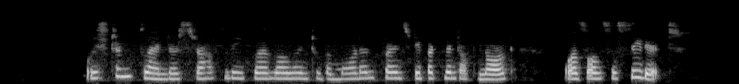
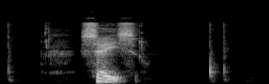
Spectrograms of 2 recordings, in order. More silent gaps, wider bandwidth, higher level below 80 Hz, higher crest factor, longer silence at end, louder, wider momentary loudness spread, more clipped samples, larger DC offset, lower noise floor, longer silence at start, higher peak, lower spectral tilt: neither; second, 7.8 kHz vs 9.6 kHz; second, -68 dBFS vs -60 dBFS; about the same, 18 dB vs 20 dB; about the same, 0.65 s vs 0.55 s; second, -19 LUFS vs -16 LUFS; second, 7 LU vs 24 LU; neither; neither; about the same, -75 dBFS vs -73 dBFS; about the same, 0.85 s vs 0.8 s; about the same, -2 dBFS vs -2 dBFS; first, -5.5 dB/octave vs -3 dB/octave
